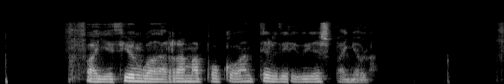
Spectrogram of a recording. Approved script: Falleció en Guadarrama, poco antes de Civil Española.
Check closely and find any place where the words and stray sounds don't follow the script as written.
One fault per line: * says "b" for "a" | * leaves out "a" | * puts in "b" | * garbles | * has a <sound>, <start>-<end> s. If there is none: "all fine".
all fine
